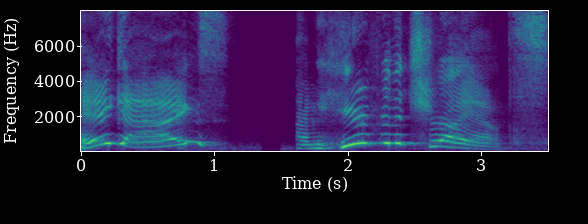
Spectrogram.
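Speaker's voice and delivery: friendly, cheerful high swooping yell, "guys" drawn out. Narrating Chong lowering himself down with a big smile and waves; cheerful yell. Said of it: "he yells out with a big smile".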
